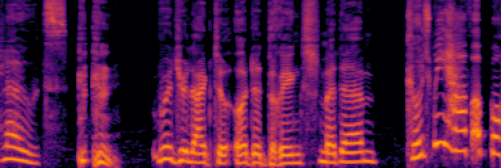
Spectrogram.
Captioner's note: clears throat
